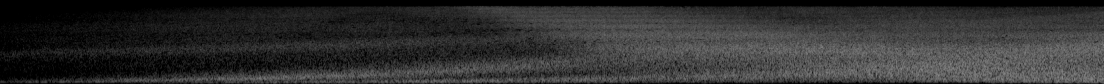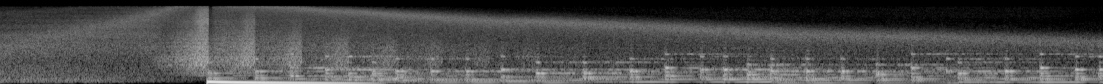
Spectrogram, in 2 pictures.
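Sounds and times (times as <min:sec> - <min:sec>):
rising noise sweep: 0:12.0 - 0:20.1.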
